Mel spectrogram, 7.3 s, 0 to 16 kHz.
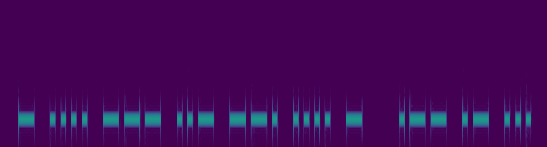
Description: Morse code, heard as a keyed tone, about 17 wpm, 700 Hz. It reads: THOUGHT WAS
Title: Sentences from Top 1000 Words - Review Part 4 - 17wpm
